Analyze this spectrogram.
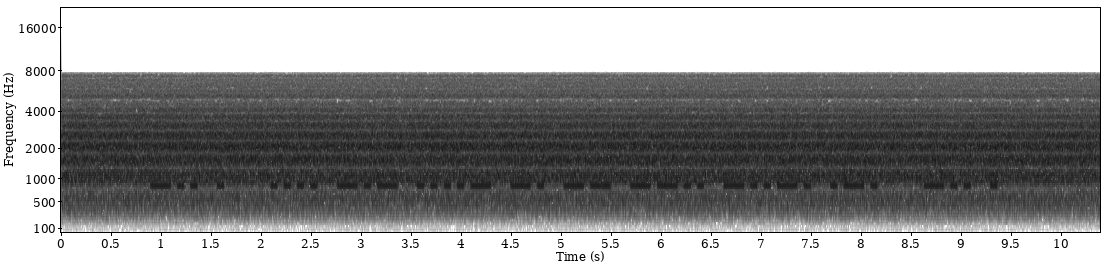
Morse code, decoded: DE HK4NMZ/R DE

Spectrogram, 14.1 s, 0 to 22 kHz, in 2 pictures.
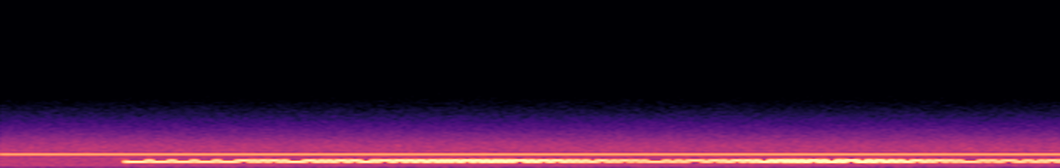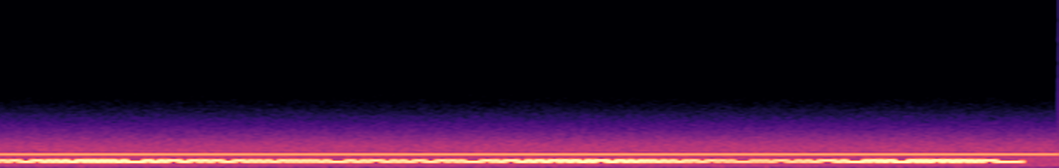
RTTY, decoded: NAME IS JEAN, QTH KRAKOW, LOC MN46CO MN46CO. HOW COPY? YO5DVR DE

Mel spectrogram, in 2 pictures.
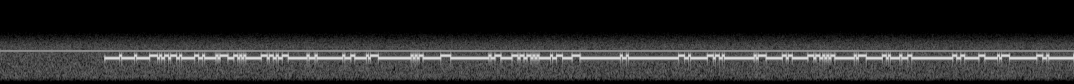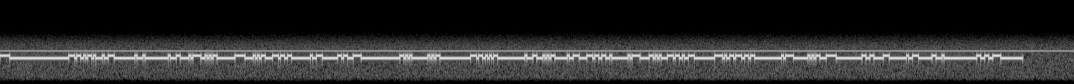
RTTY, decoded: PER AQUESTA RAO, EL SEGUIMENT DAQUESTS VALORS SUSA PER A LESTIMACIO

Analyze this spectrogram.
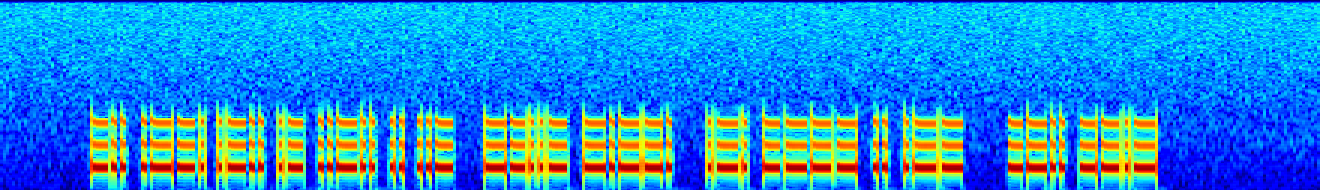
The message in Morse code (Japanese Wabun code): ホツカイドウ ヒル ナゴヤ フネ

